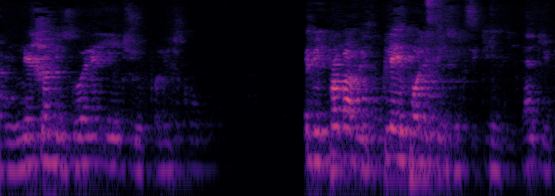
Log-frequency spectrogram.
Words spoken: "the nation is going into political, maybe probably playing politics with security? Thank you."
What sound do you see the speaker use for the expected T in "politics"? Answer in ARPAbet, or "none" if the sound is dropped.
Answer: S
